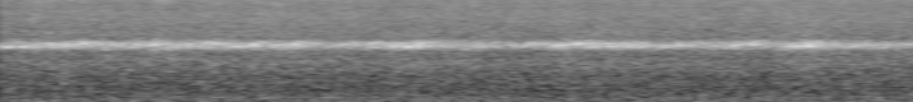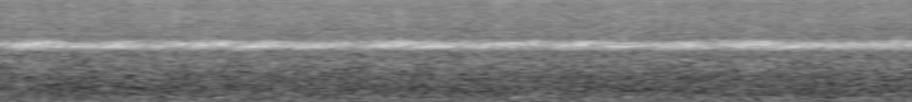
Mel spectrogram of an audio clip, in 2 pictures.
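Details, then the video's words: Many frogs singing night after night after two wet years: an unbroken high trilling wall of sound from countless overlapping callers, evenly loud throughout, over a soft low background hum. "Frog Songs: Na Mele o nā Paloka"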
